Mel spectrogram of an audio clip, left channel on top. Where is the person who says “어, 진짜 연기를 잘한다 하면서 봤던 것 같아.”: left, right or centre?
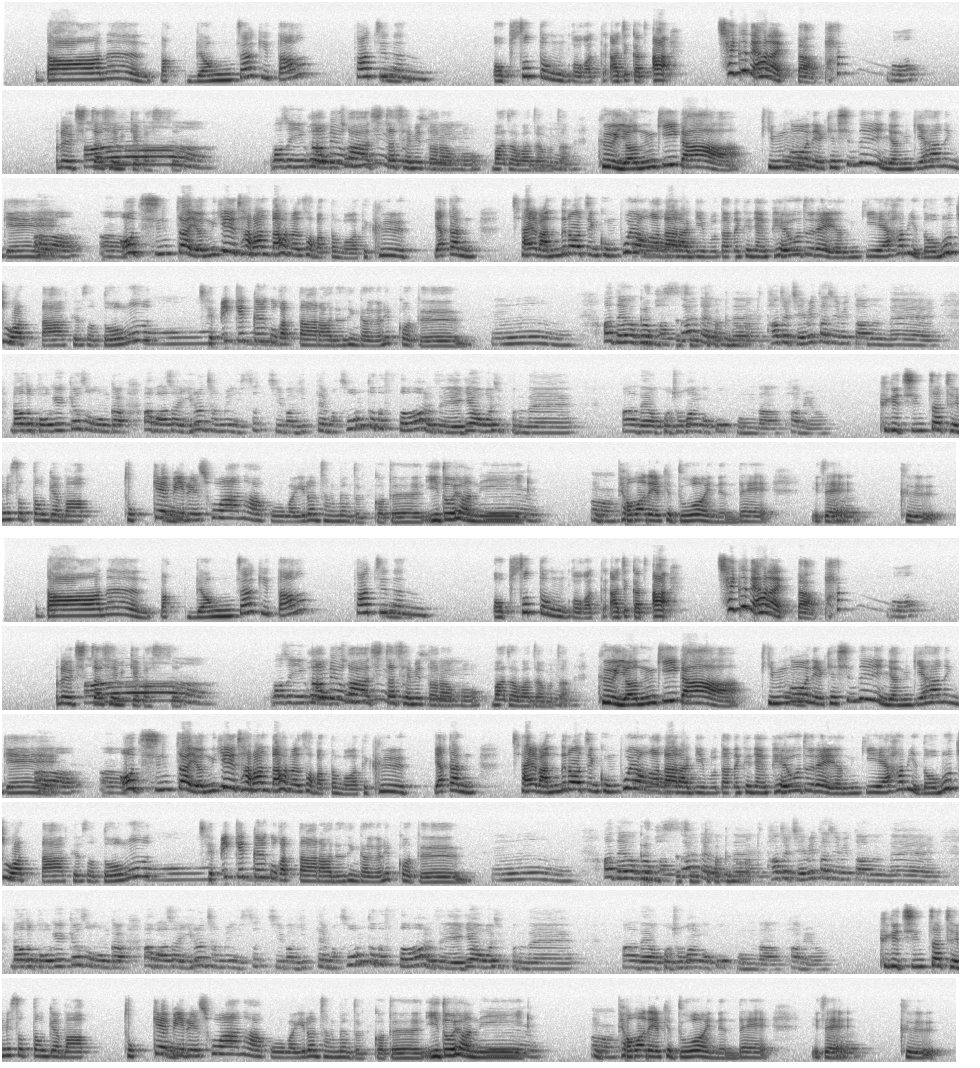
Right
